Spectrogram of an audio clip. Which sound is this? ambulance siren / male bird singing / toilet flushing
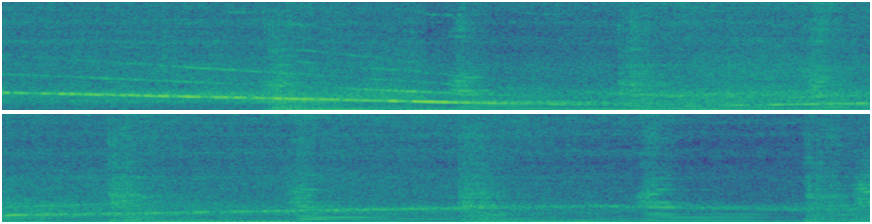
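ambulance siren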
